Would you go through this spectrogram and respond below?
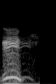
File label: "Neets!" (Male); pro mahjong kiwame; snes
